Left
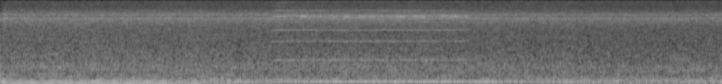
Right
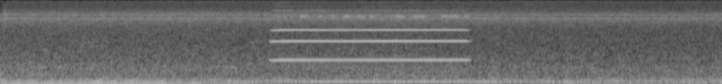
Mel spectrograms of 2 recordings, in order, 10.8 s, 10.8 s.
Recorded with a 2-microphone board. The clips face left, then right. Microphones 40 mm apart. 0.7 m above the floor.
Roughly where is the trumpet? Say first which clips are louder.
Right 17 dB; right.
